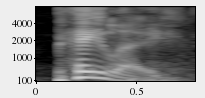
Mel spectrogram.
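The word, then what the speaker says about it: Pelé: Pele. P-E-L-E. Pele. No. No. If you saw the word P-E-L-E, how would you pronounce it?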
